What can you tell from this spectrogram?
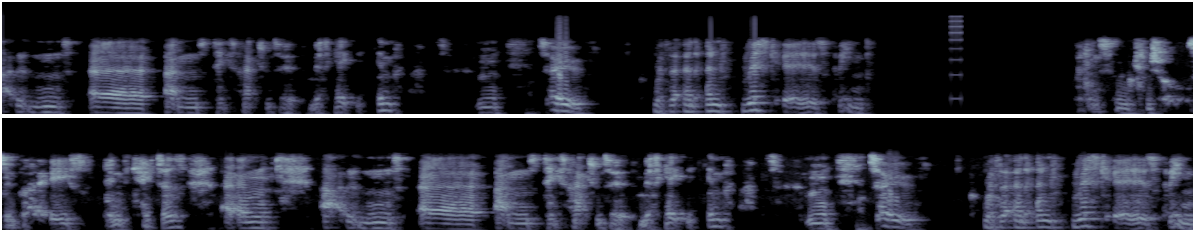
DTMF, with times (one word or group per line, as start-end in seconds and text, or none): none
